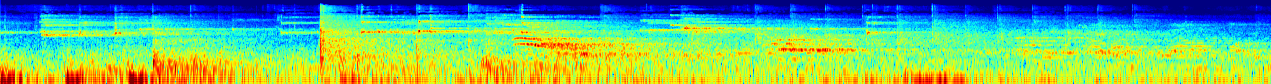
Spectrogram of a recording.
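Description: Badminton rally in a large hall: court shoes squeak on the floor, feet thud, and a sharp racket hit on the shuttlecock comes about three seconds in. Then a voice cries out once, and voices talk as play stops between points.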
